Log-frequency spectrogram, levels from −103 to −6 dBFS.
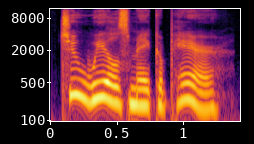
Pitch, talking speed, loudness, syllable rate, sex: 215 Hz, 210 wpm, -16 LUFS, 4.2 syllables/s, female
